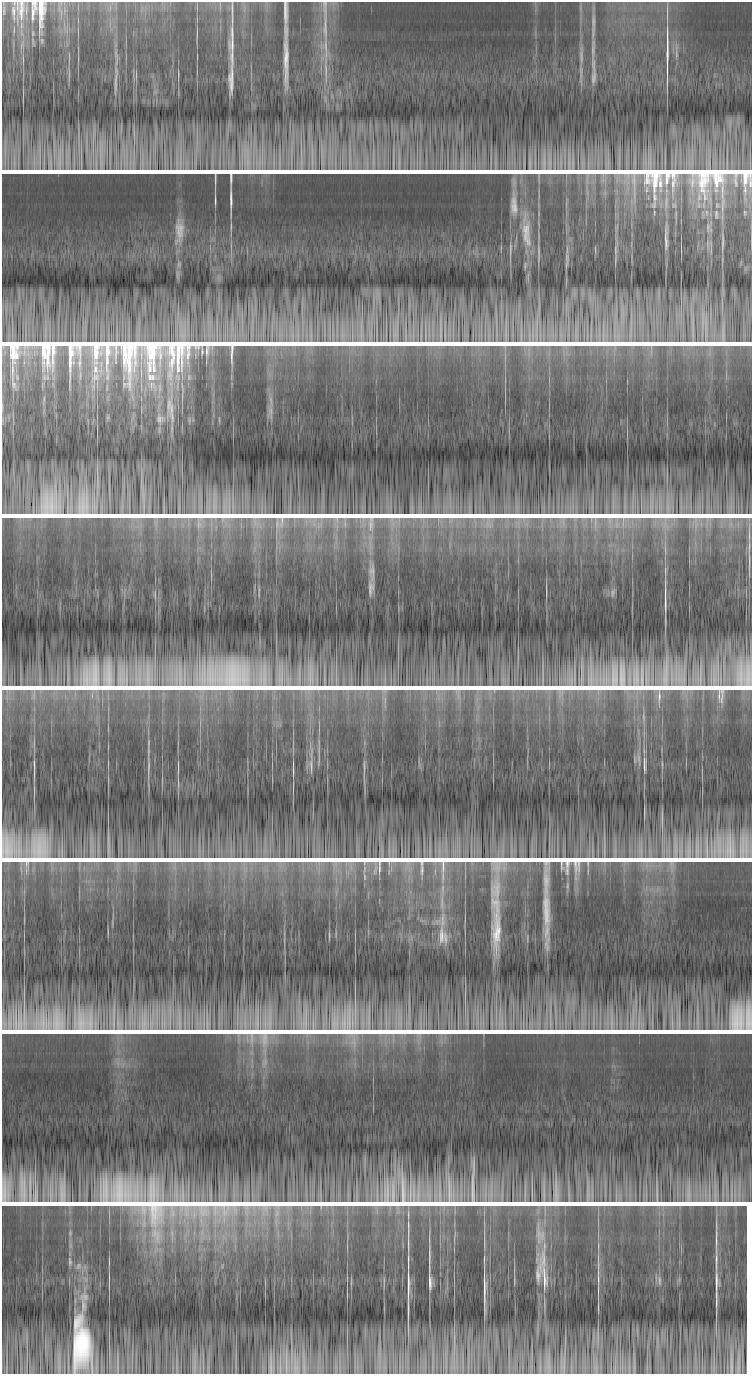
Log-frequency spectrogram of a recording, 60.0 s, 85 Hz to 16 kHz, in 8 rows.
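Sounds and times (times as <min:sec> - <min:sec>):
faint footsteps on grass: 0:00.0 - 0:03.5, 0:12.7 - 0:44.4, 0:47.2 - 0:59.9.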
